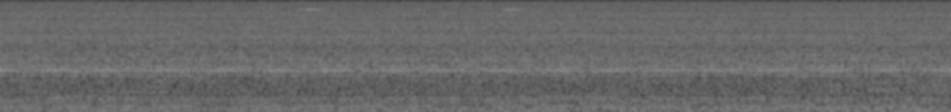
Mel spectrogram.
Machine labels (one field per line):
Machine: slide rail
